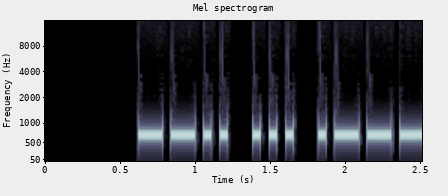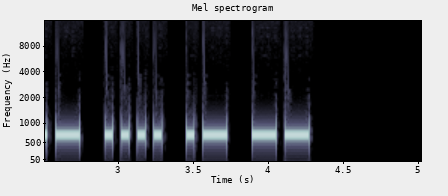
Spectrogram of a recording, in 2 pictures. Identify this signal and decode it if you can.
Morse code, heard as a keyed tone, about 21 wpm, 700 Hz. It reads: ZS1HAM
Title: DXCC-100 Call Signs - 6 Characters - 22wpm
